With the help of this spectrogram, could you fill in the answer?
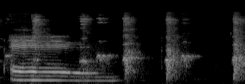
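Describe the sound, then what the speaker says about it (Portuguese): A dog plays with a unicorn toy, giving a drawn-out whining whimper followed by a few short squeaky yelps and bursts, fairly close and moderately loud, with no one speaking. "esse barulhinho é do meu cachorro aqui"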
